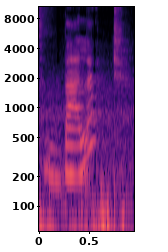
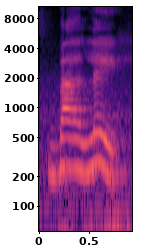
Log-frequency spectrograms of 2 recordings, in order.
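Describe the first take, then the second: First: The word does not end in 'lay'. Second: The word ends in a 'lay' sound. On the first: The speaker calls it wrong. "a lot of us will pronounce this word as ballot" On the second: The speaker calls it right. "but it's ballet ... ba, lay"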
